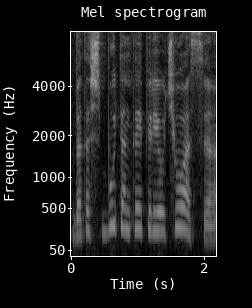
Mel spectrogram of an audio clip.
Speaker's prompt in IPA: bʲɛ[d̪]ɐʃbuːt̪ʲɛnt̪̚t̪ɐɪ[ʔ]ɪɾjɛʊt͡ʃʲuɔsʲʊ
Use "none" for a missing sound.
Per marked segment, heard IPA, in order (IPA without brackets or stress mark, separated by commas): t̪, p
